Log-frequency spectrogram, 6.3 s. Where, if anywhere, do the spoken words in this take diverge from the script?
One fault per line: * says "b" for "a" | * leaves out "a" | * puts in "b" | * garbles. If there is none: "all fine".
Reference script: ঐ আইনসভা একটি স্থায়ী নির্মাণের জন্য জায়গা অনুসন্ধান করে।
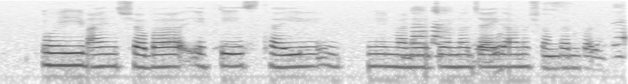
all fine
